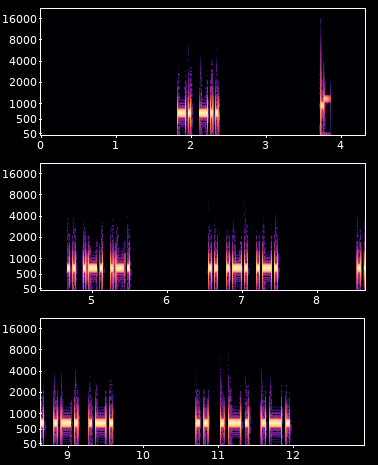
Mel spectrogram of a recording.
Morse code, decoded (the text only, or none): ND IRR IRR IRR IRR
